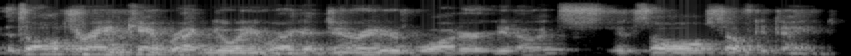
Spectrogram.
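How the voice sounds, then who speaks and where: A man with an American accent talks at a very fast pace. Audible room echo can be heard. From US South (southern Missouri). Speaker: property owner at a nuisance hearing. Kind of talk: testimony. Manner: halting.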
